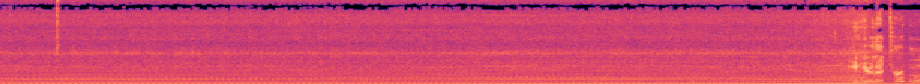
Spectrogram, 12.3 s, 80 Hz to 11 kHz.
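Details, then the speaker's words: 1962 GM bus conversion with Detroit Diesel 6V92TA, cruise used as fast idle while airing up: steady even raised idle, faint turbo whistle rising; healthy, during air throttle slow-return repair. "We got to start and air up the bus. Cruise doubles as a fast idle on this bus."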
